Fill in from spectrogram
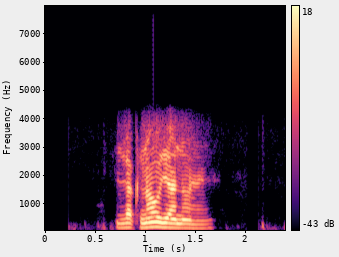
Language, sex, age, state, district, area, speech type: Hindi, male, 45-60, Uttar Pradesh, Lucknow, urban, conversation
